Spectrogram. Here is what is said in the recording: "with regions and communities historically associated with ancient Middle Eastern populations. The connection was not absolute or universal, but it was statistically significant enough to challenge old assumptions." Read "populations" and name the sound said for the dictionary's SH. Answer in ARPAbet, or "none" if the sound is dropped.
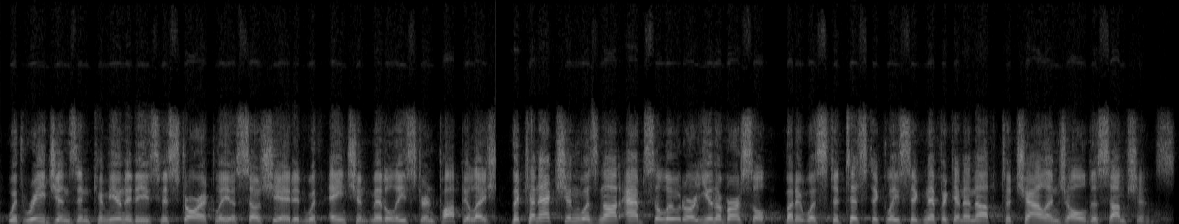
none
